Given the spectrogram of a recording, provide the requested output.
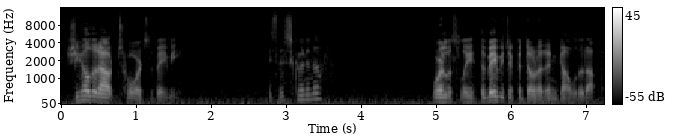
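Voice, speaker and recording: A man narrating a story as a dramatic reading, expressive and deliberate in his telling. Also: medium pitch, smooth, no echo.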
